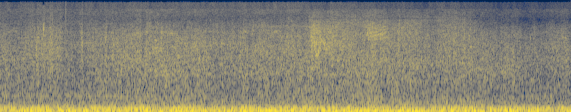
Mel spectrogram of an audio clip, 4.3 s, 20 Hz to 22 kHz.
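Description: Torrent units exploding in Art of War 3 battle: a continuous, dense low rumble with blasts blending into a steady roaring wash, loud and sustained throughout, no voices.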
